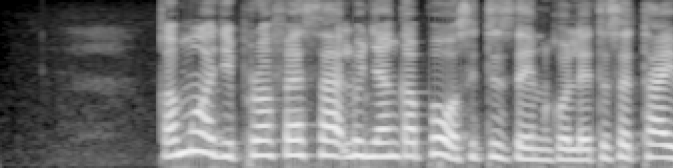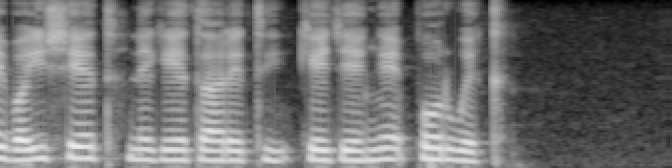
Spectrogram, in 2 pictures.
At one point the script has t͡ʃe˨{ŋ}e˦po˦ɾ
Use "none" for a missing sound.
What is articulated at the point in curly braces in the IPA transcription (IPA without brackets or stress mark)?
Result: ŋ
